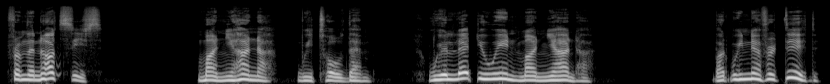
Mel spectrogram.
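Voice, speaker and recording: A woman's voice: mid-range voice, slow, long pauses, warm tone, dry recording, clean studio sound, natural voice. A woman voicing an elderly Cuban grandfather in an audiobook, earnest, emotional and full of regret and tender resolve. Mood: anguished confession. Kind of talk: audiobook character dialogue.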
